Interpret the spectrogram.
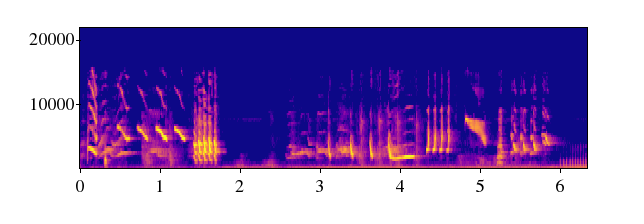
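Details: Hybrid starling in full varied song, used as a tutor recording for Javan pied starlings and other songbirds: clear rising and falling whistles, rapid repeated notes and a harsh burst, then softer chattering phrases over a low hum.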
